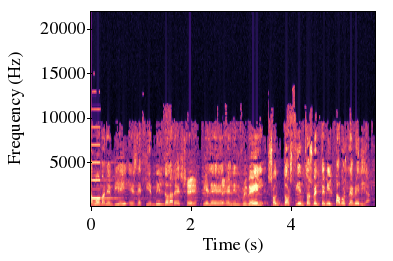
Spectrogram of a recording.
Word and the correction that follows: Unrivaled: O sea, pronúncialo bien, que estamos... a ver, Unrivaled. – No es una palabra fácil, ¿eh?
